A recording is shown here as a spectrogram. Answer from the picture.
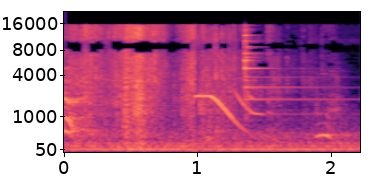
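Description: A cartoon-style sound effect: a whistle-like tone slides down in pitch about halfway in, followed by a second falling slide and a held ringing tone, after a brief rustle at the start.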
